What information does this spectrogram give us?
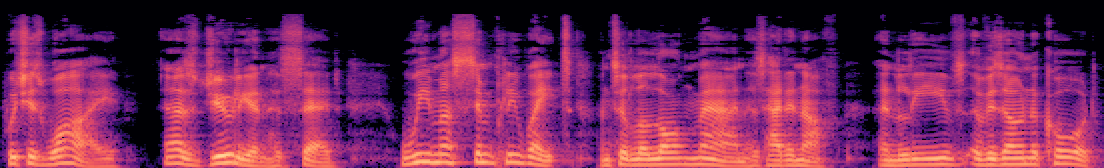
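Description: A man voicing a wise female badger priestess in an audiobook, speaking in a measured, knowing way with solemn warnings. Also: mid-range voice, lively intonation, a little mellow, pitched above the performer's own voice, natural voice. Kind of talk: audiobook character voice.

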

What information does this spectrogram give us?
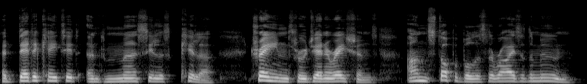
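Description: Picture a wise, grave badger priestess from a storybook, lifted into a higher register by a man reading her lines. She speaks in a measured, knowing way and delivers her warnings with weight. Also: natural voice. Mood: solemn. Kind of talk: audiobook character voice.

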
